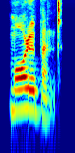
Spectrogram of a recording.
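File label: "moribund", Indian English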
